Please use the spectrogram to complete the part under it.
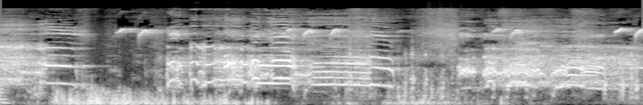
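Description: Stag gamecock roosters, red tiger and Cuban tiger lines, crowing loudly nearby in overlapping calls, with clucking and other crowing in the background.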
